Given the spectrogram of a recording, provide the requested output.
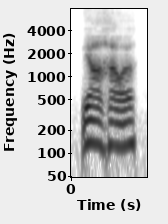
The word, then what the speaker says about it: Yahowah: kohani as ministers and Royal advisers of yahuwah yahuwah the proper pronunciation of yahuwah are a lower God is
